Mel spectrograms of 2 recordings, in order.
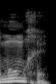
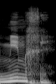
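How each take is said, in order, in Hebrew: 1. התנועה הראשונה היא צליל 'u'. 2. התנועה הראשונה היא צליל 'i'. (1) "הסלנג או ההגה הירושלמית זה מומחה" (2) "אבל להם זה מימחה"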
